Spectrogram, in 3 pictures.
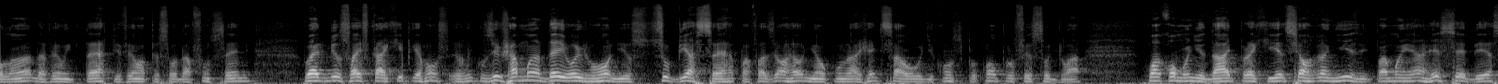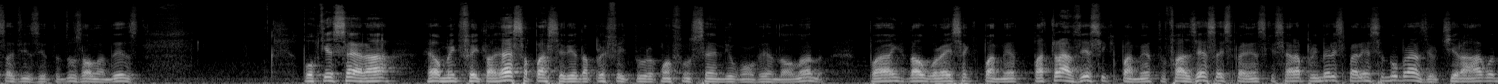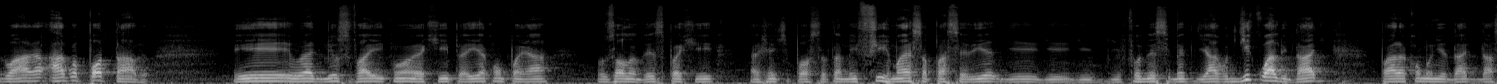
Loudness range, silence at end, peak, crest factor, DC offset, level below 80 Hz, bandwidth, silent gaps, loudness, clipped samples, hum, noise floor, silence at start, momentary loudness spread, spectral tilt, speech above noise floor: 5 LU; 0 s; -6 dBFS; 20 dB; under 0.1%; -44 dBFS; 18.5 kHz; none; -26 LUFS; under 0.1%; none; -50 dBFS; 0 s; 10 LU; -6.5 dB/octave; 25 dB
